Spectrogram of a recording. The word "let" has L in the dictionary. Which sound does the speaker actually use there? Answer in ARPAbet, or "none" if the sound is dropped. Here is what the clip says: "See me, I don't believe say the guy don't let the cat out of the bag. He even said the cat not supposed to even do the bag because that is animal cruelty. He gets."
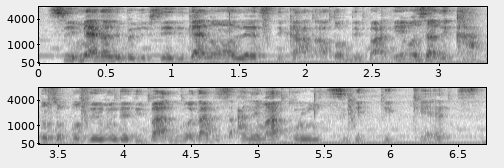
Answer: L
